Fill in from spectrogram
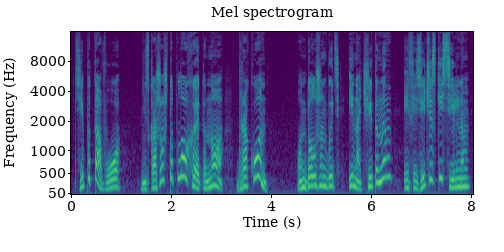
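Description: A woman's voice: medium pitch, wildly swooping pitch, measured pace, a little mellow, no room sound, studio quality. A woman voicing a proud, stubborn young male dragon suitor in a storybook reading, boastful and insistent.

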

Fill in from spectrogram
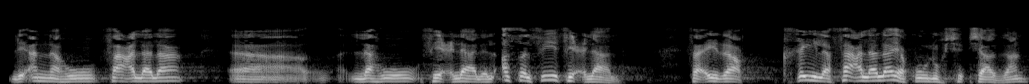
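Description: In a classroom lecture, a sheikh explains Arabic grammar step by step, repeating terms and checking that his students are following. His male voice is mid-range and slightly rough, captured in a dull recording with a long hall reverb.

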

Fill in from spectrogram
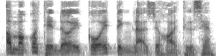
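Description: A measured middle-aged doctor in an audio story, as a male narrator plays him. He speaks calmly and briskly, with a husky voice. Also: fairly low pitch.

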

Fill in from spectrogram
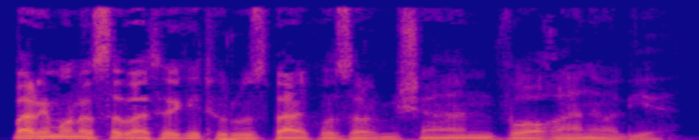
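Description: A man voicing a friendly, easygoing young caregiver in an audiobook, approving and relaxed. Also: very deep voice, dry recording, dull audio. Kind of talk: audiobook character reading.

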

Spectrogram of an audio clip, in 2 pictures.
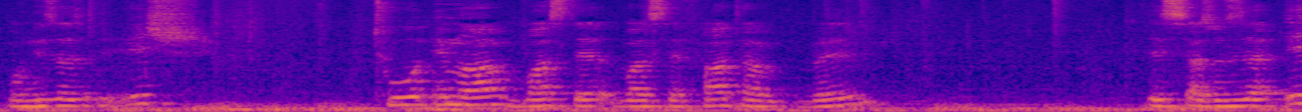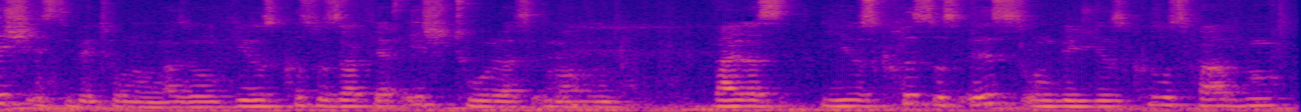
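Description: Man, congregation member, halting, many pauses, roomy, faint hum. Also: on the high side, warm tone. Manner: searching for words, many hesitations. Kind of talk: answering in a church discussion. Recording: distant, echoing room.

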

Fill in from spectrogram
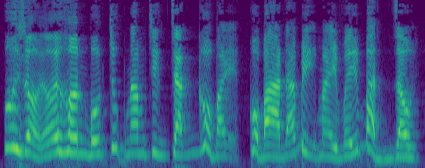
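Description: A man voicing a shrill, furious middle-aged village woman, screeching curses in a told ghost-comedy story. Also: expressive, fast talker, sharp tone, full character voice. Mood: shrieking furious. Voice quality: screeching, cursing.

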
